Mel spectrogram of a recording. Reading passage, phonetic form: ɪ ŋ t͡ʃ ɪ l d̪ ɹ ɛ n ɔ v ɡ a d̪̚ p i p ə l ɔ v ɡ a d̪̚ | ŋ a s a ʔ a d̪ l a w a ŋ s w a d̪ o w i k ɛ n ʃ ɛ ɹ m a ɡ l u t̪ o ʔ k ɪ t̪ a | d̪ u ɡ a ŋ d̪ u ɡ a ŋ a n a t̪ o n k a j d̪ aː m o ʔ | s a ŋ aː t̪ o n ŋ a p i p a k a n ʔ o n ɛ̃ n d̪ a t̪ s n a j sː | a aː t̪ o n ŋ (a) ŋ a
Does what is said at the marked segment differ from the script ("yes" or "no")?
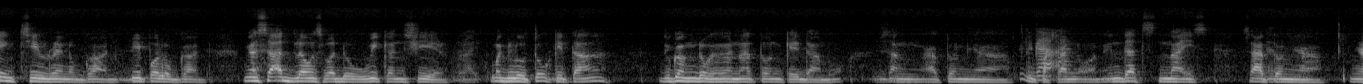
no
